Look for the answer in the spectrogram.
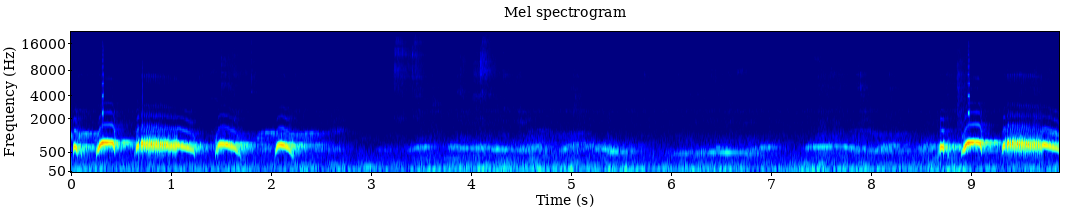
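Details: Spotted dove (local tekukur) coos: a lead note, a long coo and two falling arched coos, then several seconds of near quiet before the phrase starts again at the end.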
